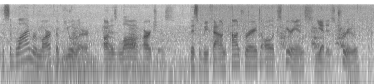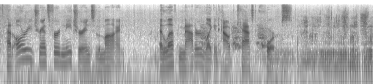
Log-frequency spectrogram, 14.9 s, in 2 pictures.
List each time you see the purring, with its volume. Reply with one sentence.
The purring can be heard briefly from 0.0 to 2.0 s; and from 10.0 to 14.9 s, getting louder.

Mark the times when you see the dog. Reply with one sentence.
The dog can be heard from 1.4 to 3.0 s, from 5.5 to 7.1 s and from 11.4 to 13.0 s.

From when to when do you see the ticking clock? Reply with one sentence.
The ticking clock can't be heard in this clip.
